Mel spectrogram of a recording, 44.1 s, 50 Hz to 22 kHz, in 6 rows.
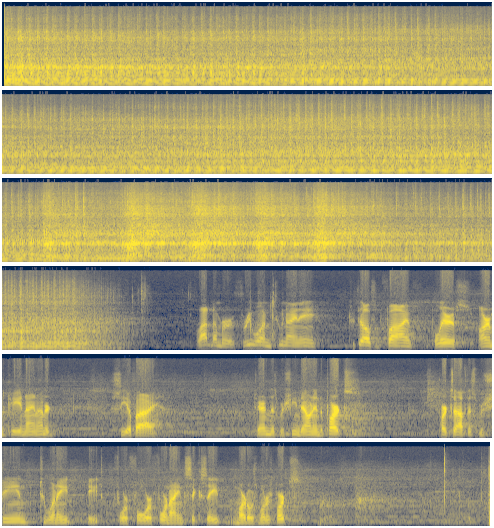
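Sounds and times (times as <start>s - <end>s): snowmobile engine idling and revving: 0.0s - 23.9s.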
